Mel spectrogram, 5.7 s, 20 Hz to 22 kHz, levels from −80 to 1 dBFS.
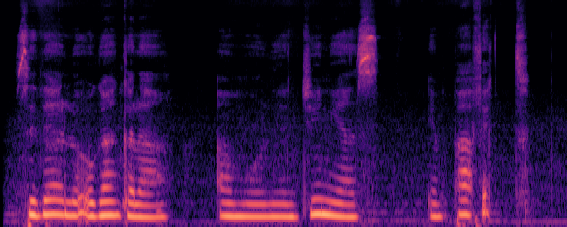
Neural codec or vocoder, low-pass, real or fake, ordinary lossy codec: none; none; real; none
